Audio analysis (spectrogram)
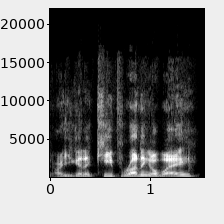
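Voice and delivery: ordinary talk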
